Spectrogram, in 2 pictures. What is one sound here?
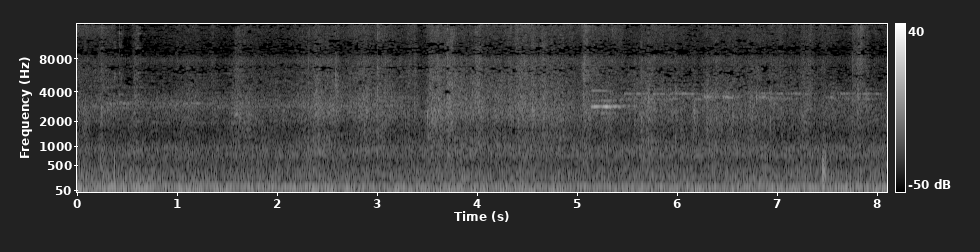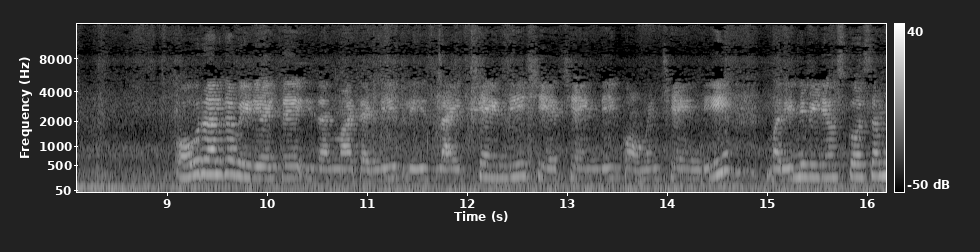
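Fabric rustles as cloth is lifted and folded.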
